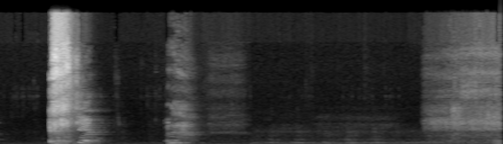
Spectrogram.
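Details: Acted sneezes by a model in a staged date scene, with pollen mentioned: one forceful sneeze and one softer, over quiet room noise, then a short hiss.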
